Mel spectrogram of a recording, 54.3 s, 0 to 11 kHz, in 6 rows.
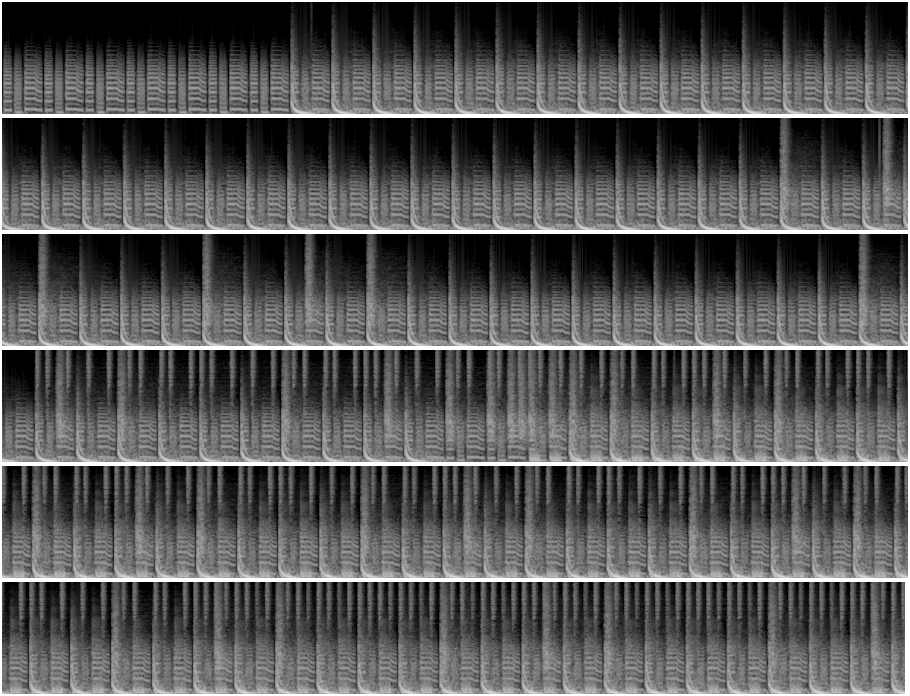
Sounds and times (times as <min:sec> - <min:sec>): Techno: 0:00.0 - 0:54.3.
